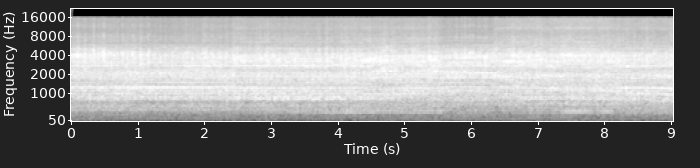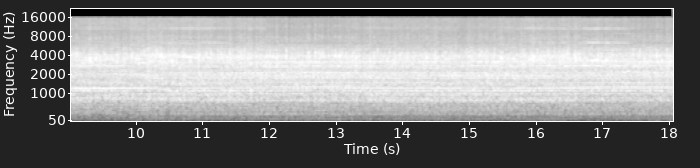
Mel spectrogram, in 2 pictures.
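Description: Wood lathe driven by an electric motor, running steadily while a hand-held chisel cuts a spinning wooden spindle: an even, unbroken cutting hiss over the motor's hum.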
